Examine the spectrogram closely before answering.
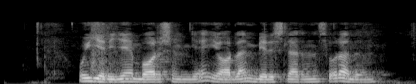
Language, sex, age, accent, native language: Uzbek, male, 18-24, Andijon, Uzbek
